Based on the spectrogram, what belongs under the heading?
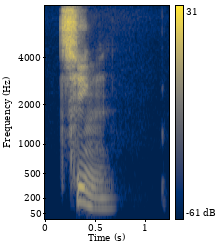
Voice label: "cing3", chaoyang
